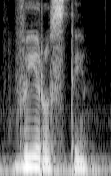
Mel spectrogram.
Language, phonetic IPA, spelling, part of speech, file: Ukrainian, [ˈʋɪrɔste], вирости, verb / noun, Uk-вирости.ogg
- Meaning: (verb) 1. to grow 2. to grow up 3. to arise, to appear, to rise up; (noun) nominative/accusative/vocative plural of ви́ріст (výrist)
